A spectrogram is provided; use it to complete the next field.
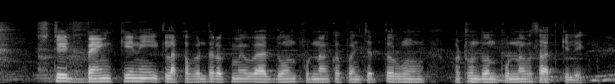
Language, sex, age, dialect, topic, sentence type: Marathi, male, 36-40, Northern Konkan, banking, statement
